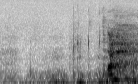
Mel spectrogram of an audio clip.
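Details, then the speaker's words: Adult with allergy-season symptoms, working between an office and a dusty warehouse: a faint quick breath in, then a sudden noisy burst of air, a single sneeze that is cut off. "That was me like sneezing and making a whole mess of myself."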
